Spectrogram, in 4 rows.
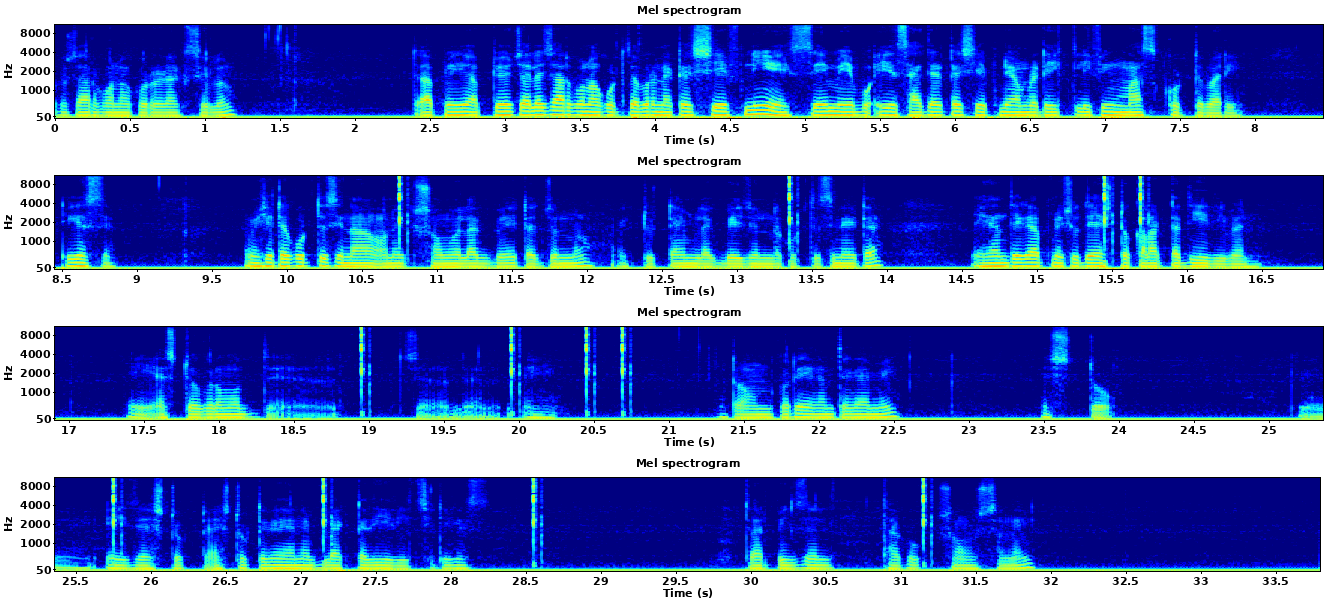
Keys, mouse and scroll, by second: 3.8 Return, 8.1-9.0 alt+scroll up 1, 15.6 double click, 20.5 double click, 28.9-29.6 scroll down 1, 29.6-31.3 scroll up 1, 32.1-32.5 alt+scroll down 1.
